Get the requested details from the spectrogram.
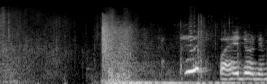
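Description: A loud explosion booms with a deep rumble.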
